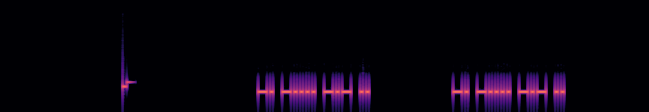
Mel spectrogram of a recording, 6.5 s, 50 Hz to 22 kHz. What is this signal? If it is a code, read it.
Morse code, heard as a keyed tone, about 40 wpm, 700 Hz. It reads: N6KI N6KI
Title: Call Signs Repeated 3x - 40wpm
